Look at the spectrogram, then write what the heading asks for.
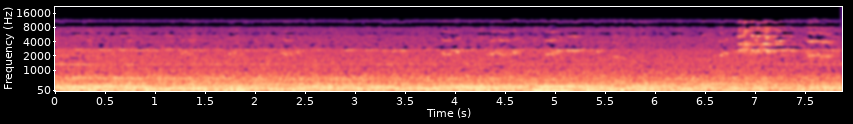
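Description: CPTM Series 9500 electric commuter train running past at close range: a steady rumble of wheels on rail with a low electric hum. A brief high-pitched screech of wheels comes near the end.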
